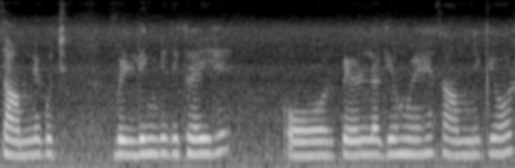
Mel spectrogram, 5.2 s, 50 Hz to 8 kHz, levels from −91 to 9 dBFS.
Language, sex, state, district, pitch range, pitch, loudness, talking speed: Hindi, female, Madhya Pradesh, Dhar, 215-230 Hz, 225 Hz, -16 LUFS, 175 wpm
